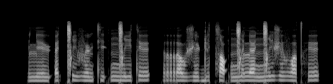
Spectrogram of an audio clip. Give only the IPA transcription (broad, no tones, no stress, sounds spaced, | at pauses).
lʲ ɛ y̯ ʔ ɛ ǀ i v ɪ ɳ tʲ ə ʔ ŋ͡ǀ i t ɪ | r ʌ u̯ ʒ i ɖ i t͡s ɑ ʔ ŋ͡ǀ ɪ l ɛ ŋ͡ǀ i ʒ ɪ v ʌ t̪ʰ ɪ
